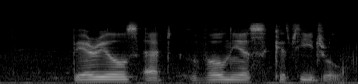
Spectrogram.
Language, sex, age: English, male, 20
